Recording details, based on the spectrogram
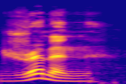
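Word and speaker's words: Drymen: It's spelled Dryman, but it's pronounced Driman.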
